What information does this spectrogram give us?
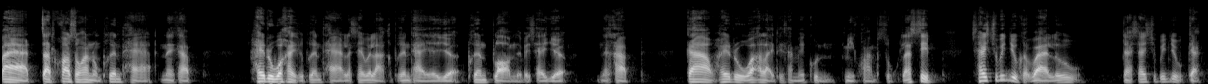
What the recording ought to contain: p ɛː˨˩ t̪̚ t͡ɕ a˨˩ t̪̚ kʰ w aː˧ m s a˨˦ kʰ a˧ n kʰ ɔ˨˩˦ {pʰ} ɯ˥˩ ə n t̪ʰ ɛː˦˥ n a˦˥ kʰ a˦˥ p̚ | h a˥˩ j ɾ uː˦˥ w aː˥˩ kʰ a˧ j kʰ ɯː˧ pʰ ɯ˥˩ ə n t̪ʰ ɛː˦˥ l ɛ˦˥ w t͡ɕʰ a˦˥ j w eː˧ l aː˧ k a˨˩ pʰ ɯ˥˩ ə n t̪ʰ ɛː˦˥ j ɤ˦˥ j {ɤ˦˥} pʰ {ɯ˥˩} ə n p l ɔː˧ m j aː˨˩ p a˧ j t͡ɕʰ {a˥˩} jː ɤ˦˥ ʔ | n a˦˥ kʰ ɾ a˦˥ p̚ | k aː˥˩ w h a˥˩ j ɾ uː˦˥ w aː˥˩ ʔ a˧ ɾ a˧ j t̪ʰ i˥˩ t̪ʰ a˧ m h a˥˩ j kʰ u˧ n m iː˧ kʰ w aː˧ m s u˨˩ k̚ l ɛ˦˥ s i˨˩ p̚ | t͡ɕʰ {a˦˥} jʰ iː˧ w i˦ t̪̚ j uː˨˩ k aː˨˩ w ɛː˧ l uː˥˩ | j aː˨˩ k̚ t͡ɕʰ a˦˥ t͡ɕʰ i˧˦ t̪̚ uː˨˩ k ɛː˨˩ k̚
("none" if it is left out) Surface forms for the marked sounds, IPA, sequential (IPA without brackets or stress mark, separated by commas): pʰ, ɤ˦˥, ɯ˥˩, a˦˥, a˦˥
